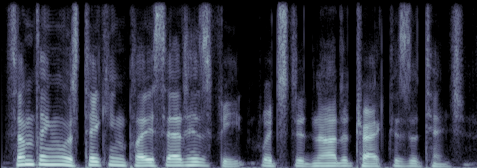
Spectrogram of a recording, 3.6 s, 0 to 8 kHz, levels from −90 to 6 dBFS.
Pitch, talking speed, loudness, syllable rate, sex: 135 Hz, 220 wpm, -17 LUFS, 5.9 syllables/s, male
